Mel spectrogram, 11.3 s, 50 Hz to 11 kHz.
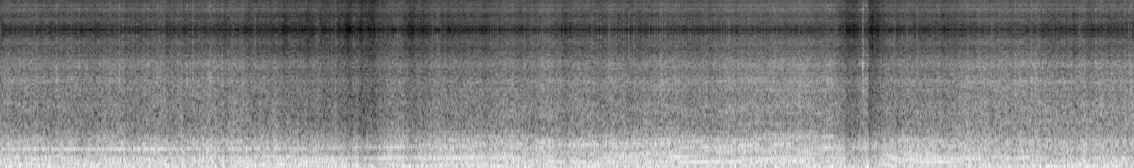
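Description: BMW 540i's V8 engine heard from inside the cabin, running hard on track under road noise, with two brief dips in the sound, the first about three and a half seconds in.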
